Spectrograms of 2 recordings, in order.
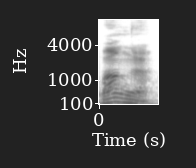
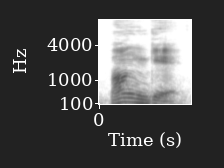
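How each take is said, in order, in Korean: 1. 비음 ng는 g 없이 그대로 이어집니다. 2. ng 비음 뒤에 단단한 g 소리가 옵니다. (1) "방에 이렇게 하시면 되겠습니다" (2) "방개 하시면 안 됩니다"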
